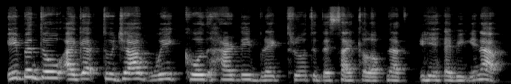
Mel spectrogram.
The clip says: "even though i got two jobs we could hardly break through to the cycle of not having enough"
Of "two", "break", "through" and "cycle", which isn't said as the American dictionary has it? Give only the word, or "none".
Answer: through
